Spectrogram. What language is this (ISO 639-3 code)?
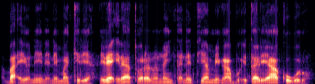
kik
